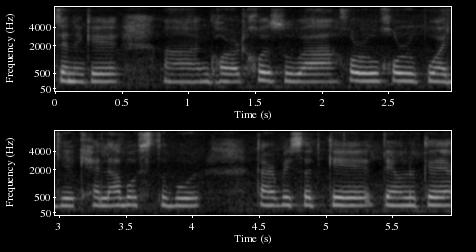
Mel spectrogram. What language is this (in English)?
Assamese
